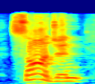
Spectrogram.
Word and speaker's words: sergeant: This is the only time I know in English where the letter E is pronounced ah. Ah. Sergeant. Okay? So just remember that one word. Sergeant is somebody in the army.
